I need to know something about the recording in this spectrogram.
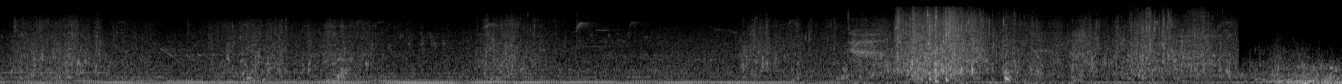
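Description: Water splashes and churns as a person swims through it.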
